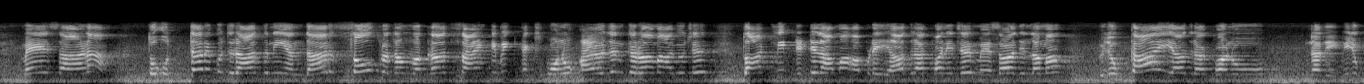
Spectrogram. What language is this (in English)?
Gujarati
